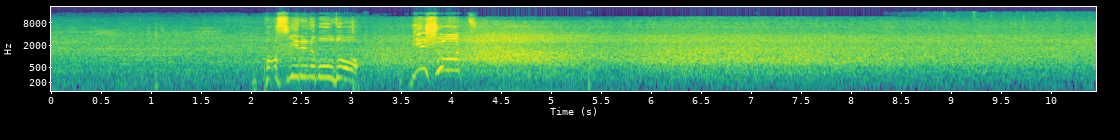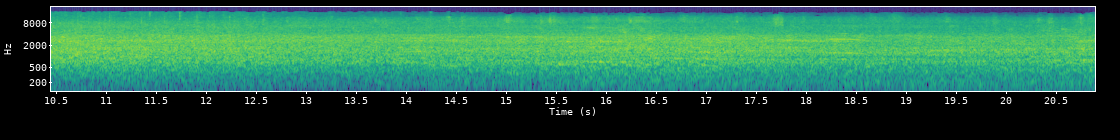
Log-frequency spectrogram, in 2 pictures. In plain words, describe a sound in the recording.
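A large crowd roars in a stadium, swelling loudly and then settling into a steady murmur.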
